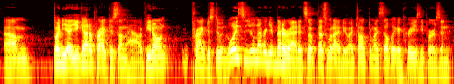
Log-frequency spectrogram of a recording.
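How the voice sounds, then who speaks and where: This young adult talks fast at a medium pitch while tackling viewer questions online. He rambles casually, makes fun of himself, and acts out quotes in animated asides.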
